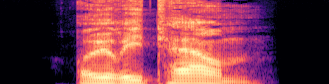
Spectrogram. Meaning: eurythermic
- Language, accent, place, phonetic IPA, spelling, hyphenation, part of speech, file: German, Germany, Berlin, [ɔɪ̯ʁyˈtɛʁm], eurytherm, eu‧ry‧therm, adjective, De-eurytherm.ogg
